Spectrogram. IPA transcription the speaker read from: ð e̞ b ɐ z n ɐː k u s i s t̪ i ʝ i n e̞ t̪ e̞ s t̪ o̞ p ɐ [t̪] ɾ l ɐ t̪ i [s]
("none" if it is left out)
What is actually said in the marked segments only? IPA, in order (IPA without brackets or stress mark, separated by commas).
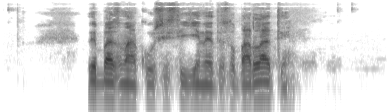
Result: none, none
